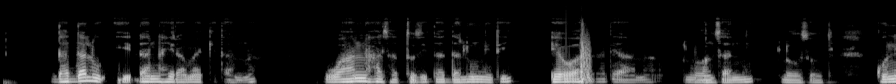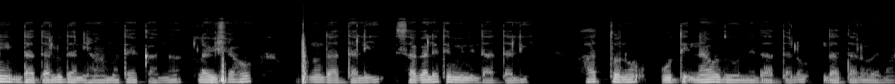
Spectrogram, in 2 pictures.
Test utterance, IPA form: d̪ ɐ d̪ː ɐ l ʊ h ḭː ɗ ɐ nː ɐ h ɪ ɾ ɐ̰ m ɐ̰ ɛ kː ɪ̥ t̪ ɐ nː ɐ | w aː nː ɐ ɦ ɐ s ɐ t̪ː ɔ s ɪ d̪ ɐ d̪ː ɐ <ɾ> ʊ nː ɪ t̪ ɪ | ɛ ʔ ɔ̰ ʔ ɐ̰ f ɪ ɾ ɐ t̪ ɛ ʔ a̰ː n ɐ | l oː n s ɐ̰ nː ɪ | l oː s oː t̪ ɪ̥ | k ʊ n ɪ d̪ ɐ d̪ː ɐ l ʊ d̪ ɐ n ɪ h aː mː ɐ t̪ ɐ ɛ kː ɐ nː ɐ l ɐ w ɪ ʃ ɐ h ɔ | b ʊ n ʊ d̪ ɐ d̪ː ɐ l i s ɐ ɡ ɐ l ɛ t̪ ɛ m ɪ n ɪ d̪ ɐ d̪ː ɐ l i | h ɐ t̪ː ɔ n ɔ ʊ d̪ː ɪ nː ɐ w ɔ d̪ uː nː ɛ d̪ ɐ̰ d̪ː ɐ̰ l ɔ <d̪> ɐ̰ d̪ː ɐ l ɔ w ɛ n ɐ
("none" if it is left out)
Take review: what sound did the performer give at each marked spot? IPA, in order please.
l, d̪

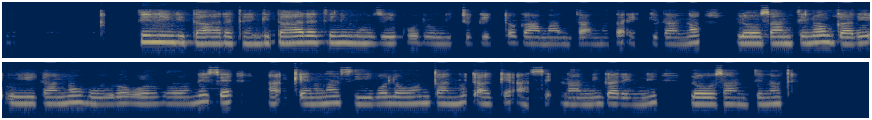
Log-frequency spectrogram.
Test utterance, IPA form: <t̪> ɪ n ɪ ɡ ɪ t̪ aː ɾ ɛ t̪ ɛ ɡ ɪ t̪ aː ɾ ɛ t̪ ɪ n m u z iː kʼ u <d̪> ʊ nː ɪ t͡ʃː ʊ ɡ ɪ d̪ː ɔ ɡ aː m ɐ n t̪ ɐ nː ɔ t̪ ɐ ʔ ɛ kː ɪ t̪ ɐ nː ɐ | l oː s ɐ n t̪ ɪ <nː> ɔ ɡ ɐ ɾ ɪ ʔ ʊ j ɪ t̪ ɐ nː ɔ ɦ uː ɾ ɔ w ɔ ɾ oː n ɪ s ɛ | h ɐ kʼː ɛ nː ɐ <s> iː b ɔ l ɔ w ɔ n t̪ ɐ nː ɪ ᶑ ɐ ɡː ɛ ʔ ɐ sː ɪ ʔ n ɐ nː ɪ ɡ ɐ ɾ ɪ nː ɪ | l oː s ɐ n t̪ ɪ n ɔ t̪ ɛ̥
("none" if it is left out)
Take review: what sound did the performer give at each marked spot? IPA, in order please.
t̪, d̪, n, s

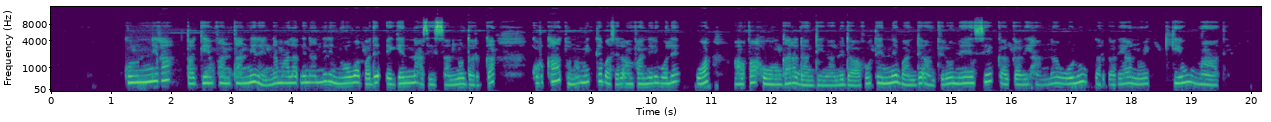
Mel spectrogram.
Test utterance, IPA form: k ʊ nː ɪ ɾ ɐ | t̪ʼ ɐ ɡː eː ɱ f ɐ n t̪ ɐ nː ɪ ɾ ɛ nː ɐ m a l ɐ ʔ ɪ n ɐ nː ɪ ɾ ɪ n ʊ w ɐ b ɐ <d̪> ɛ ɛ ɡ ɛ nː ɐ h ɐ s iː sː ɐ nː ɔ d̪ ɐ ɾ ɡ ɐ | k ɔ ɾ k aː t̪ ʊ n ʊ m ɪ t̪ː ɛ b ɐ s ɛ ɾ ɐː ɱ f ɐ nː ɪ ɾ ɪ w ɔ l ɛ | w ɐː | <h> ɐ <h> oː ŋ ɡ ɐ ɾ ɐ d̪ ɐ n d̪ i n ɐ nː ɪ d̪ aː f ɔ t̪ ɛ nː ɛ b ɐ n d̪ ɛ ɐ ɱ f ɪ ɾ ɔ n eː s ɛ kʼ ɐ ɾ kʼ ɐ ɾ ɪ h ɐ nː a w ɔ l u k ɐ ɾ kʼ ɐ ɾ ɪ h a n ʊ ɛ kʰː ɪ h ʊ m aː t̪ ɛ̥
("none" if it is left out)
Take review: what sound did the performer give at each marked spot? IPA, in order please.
d̪, f, h

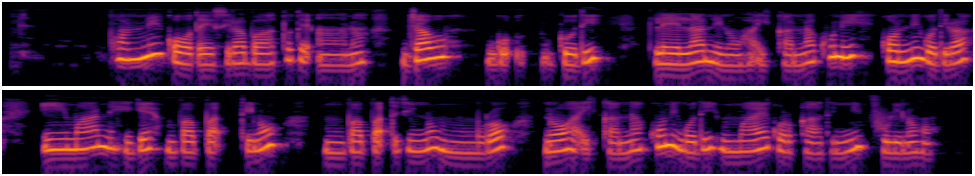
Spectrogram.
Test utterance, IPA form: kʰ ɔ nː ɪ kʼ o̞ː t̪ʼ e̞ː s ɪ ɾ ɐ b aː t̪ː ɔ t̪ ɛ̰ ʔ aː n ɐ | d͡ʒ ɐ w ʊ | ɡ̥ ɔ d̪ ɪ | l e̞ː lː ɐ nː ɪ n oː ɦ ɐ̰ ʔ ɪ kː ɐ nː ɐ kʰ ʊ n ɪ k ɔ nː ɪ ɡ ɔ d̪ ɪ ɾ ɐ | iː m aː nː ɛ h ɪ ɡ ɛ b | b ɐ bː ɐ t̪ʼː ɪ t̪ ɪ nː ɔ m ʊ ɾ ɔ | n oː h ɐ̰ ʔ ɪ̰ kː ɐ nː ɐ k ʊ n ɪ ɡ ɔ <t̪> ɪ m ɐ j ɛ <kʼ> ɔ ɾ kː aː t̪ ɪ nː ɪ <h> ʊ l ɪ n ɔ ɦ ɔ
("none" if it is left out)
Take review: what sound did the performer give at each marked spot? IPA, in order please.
d̪, k, f

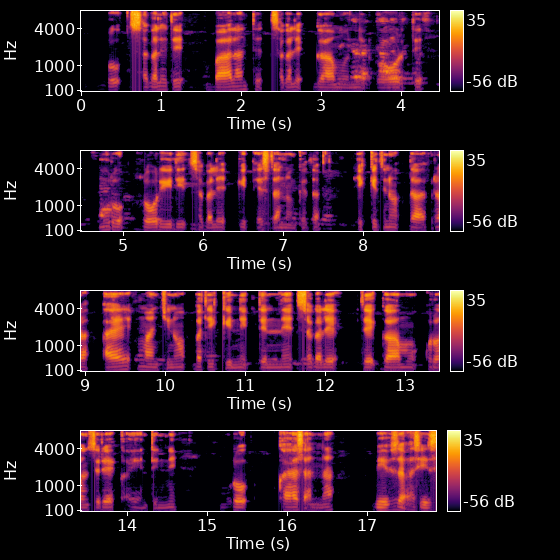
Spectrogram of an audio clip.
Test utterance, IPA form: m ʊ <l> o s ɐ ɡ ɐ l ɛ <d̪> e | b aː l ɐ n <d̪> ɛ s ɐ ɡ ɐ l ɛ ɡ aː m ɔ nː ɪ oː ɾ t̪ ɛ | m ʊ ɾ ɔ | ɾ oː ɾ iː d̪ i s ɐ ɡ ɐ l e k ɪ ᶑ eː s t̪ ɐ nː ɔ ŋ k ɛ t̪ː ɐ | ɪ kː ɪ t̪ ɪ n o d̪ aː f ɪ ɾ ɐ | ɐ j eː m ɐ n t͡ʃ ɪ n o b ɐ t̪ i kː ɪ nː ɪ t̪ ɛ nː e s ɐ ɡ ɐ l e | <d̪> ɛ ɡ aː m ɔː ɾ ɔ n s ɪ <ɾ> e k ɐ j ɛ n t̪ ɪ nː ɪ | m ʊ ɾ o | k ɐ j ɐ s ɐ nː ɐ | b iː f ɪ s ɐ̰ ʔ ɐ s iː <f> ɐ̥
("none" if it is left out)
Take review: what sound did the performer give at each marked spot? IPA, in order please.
ɾ, t̪, t̪, t̪, ɾ, s

